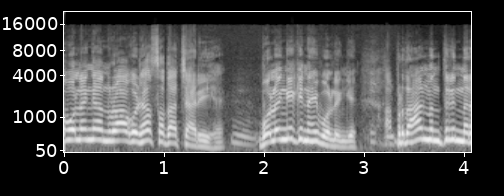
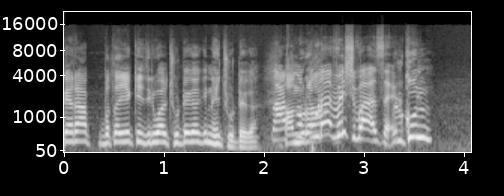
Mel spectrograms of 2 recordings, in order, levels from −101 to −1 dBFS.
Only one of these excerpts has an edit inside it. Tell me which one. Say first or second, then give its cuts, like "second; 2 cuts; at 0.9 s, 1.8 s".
first; 1 cut; at 3.1 s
